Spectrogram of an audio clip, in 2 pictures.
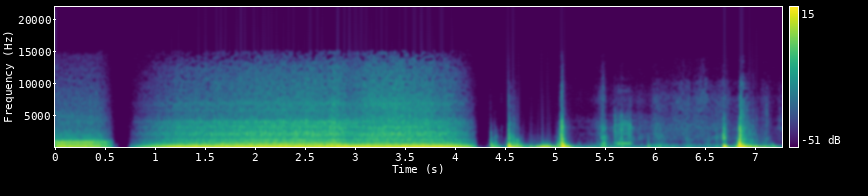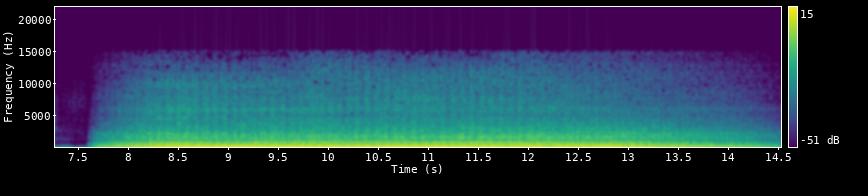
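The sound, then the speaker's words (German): A car engine runs loudly, its pitch climbing briefly, then a few sharp thunks like doors closing before the engine settles into a steady, rumbling idle. “Das war alles ein Auto.”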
